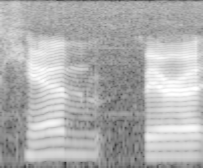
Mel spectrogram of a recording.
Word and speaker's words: Canberra: Pronounce it as can. No, not the women's clothing item. So it's bra. And yes, Canberra is the capital.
